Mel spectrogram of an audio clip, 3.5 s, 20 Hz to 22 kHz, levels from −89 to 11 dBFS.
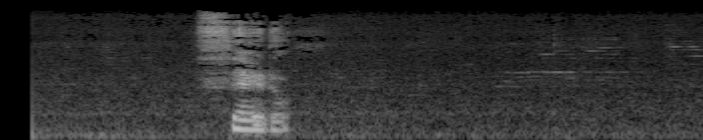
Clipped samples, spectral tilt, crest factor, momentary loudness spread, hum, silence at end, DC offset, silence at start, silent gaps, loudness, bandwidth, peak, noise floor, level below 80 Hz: under 0.1%; -2 dB/octave; 24 dB; 28 LU; none; 2.05 s; under 0.1%; 0.15 s; none; -21 LUFS; 16.5 kHz; -4 dBFS; -51 dBFS; -64 dBFS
